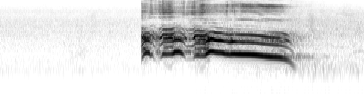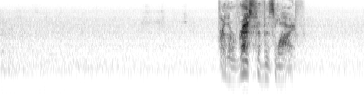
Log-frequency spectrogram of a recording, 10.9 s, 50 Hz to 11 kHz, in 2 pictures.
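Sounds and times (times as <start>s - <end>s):
rooster crowing: 2.1s - 4.6s
speech: 9.3s - 10.1s.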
